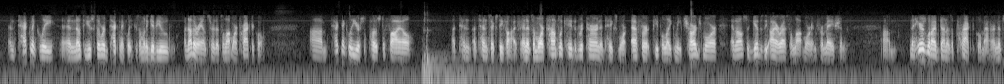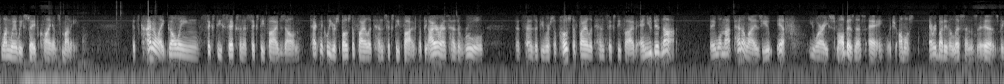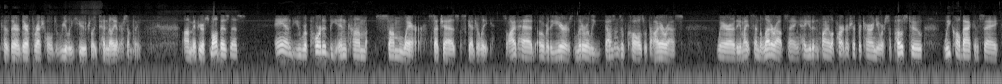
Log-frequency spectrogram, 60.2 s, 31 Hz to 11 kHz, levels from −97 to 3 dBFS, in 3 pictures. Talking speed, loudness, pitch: 195 wpm, -20 LUFS, 175 Hz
